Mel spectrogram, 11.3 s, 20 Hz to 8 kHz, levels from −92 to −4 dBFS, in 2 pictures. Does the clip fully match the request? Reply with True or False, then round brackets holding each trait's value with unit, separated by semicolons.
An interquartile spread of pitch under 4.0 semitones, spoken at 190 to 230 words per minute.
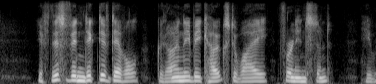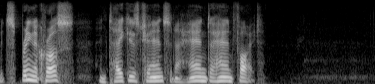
False (2.7 semitones; 140 wpm)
